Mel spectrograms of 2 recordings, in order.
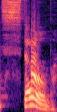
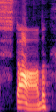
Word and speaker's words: Staub: Um Ryan Sto, I believe, is the correct uh pronunciation of his last name, even though it looks like Stab.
